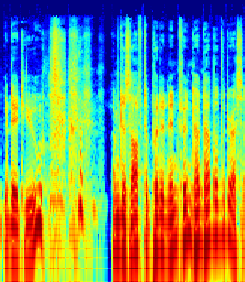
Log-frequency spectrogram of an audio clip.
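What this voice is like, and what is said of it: Impression of old-timey people. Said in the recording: “my impression of them back in the day”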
